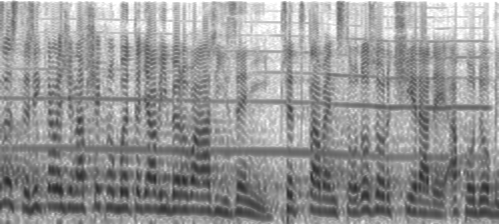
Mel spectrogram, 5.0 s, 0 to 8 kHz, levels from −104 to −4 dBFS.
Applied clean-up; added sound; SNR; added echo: none; Wind instrument, woodwind instrument; 19 dB; none.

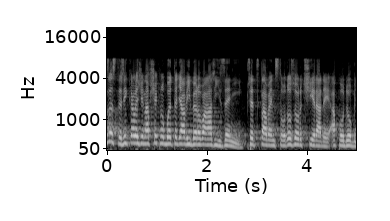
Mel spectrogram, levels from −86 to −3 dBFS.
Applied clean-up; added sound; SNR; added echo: neural mask model Resemble Enhance denoiser.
